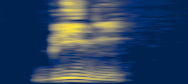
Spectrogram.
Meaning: blini
- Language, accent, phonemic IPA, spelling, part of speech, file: French, France, /bli.ni/, blini, noun, LL-Q150 (fra)-blini.wav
